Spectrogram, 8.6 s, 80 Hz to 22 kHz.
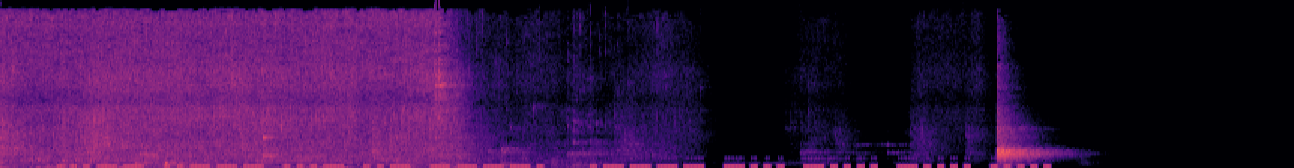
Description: Morse code, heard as a keyed tone, machine-sent, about 27 wpm, 490 Hz, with the noise of a restroom. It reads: 32VU9 1B665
